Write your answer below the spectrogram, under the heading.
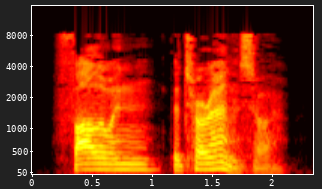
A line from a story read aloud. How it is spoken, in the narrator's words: Malcolm sighed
